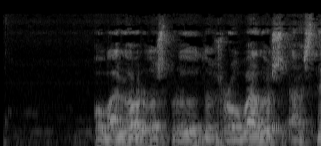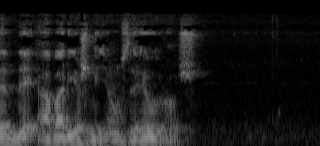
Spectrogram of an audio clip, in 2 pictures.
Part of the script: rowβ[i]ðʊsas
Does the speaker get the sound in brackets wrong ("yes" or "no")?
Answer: yes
